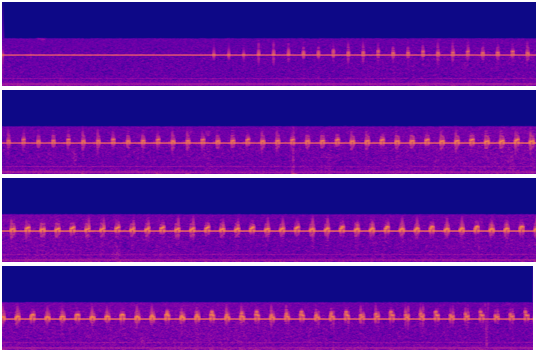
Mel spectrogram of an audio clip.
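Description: Shortwave digital-mode picture transmission (fldigi MFSK image) heard through an SDR receiver: a steady whistle-like tone with a fast, even ticking running along it that starts a few seconds in and grows stronger as the image is sent, over a faint hiss of shortwave static.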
